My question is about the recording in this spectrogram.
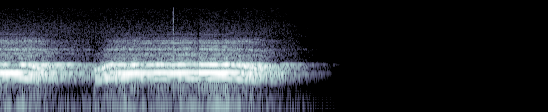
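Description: Steam locomotive chime whistle blown twice, a short blast and then a longer one of several notes sounding together. Each blast bends slightly in pitch as it opens and closes, and the second stops a little past halfway.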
